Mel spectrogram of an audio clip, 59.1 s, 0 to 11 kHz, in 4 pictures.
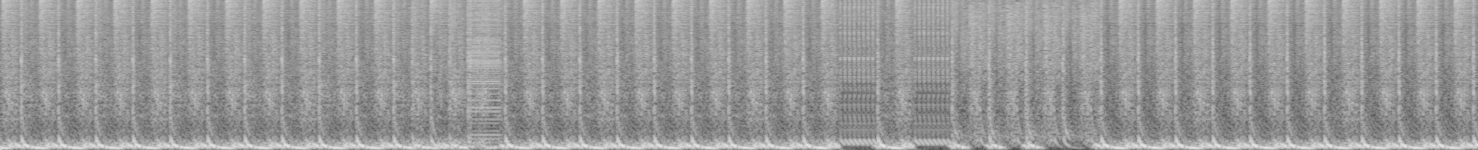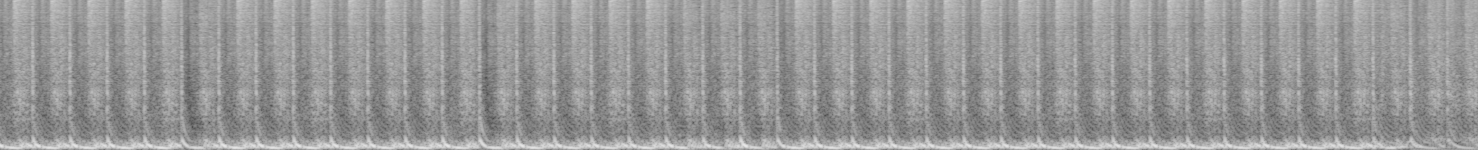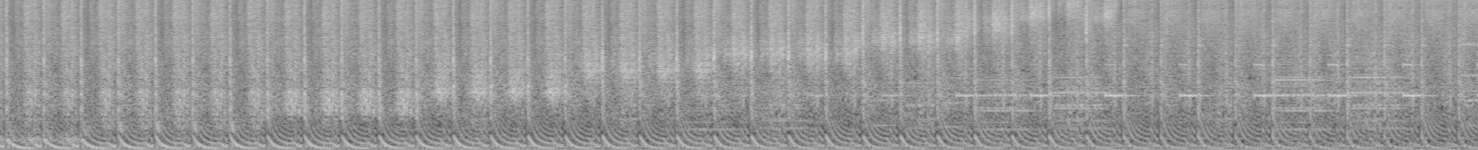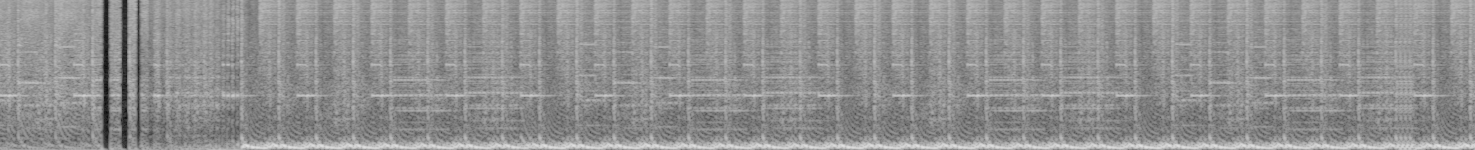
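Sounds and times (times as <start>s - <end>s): techno kick drum with heavy bass: 0.0s - 59.0s
short synth notes: 4.7s - 5.1s.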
